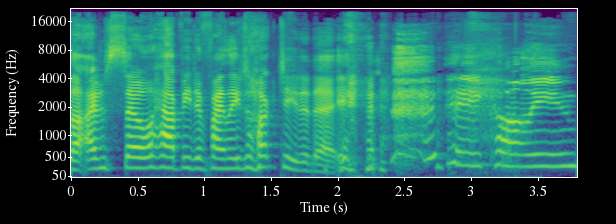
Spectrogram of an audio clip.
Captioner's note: laugh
